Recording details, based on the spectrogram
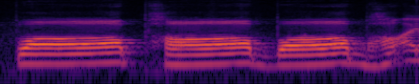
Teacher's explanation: प बोलते हैं, फ बोलते हैं तो ओंठ सटता है। जब ओंठ सटता है तो ये क्या हो गया हमारा, तो हो गया ओष्ठ्य।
